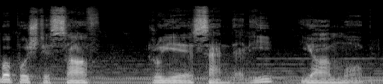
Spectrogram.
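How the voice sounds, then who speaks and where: Over music in the background, a man with a very deep, low pitch speaks at a very slow pace with ordinary pitch variation. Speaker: meditation guide. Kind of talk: guided meditation. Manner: calm.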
